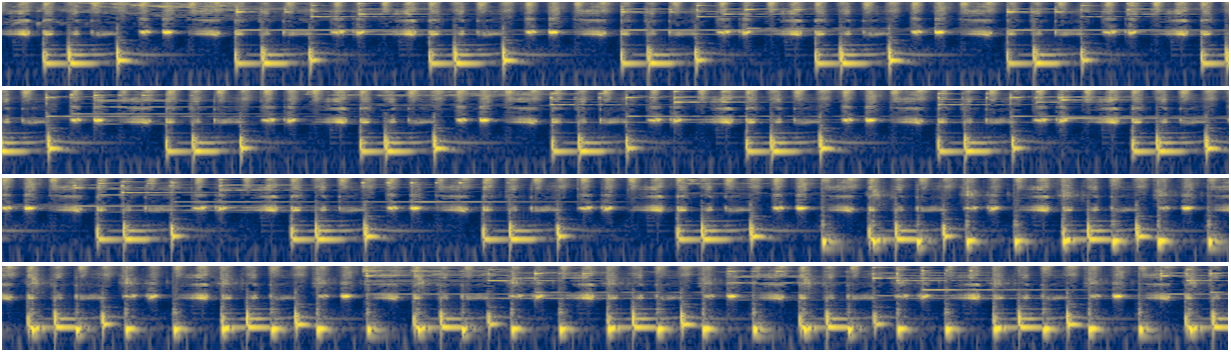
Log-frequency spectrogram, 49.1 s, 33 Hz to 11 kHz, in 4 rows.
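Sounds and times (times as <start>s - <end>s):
fast ticking hand percussion: 0.0s - 49.0s
ringing desk bells melody: 0.0s - 49.0s
low repeating beat: 29.4s - 49.0s.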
